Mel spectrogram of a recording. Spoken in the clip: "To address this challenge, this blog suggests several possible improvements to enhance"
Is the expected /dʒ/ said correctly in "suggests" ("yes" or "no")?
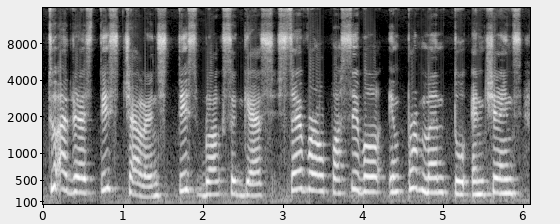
no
